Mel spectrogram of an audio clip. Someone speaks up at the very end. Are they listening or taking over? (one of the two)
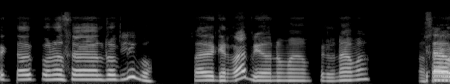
taking over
